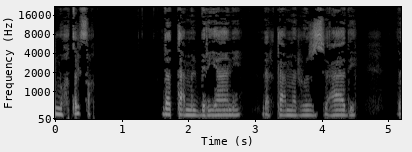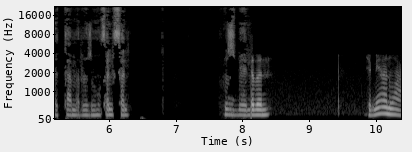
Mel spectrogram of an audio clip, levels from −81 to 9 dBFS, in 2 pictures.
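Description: From the start, the speech has a swirly, hollow, smeared quality with softened consonant attacks. This is generation loss, likely from repeated MP3 encoding at 64 kbit/s, around four passes. Each pass requantised on a shifted frame grid. On a spectrogram, holes and blotchy patches accumulate in the upper bands.

At 8.11 s there is a silence of about 20 ms, visible as a brief flat gap in the waveform. Then the input switched to a poorer device, likely a different microphone or a headset call profile, and the sound turns dull and boxy until the end. The spectrogram shows a hard ceiling at 3.8 kHz with nothing above it. The level shifts by about 5 dB, and a new noise floor sits about 35 dB below the speech.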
